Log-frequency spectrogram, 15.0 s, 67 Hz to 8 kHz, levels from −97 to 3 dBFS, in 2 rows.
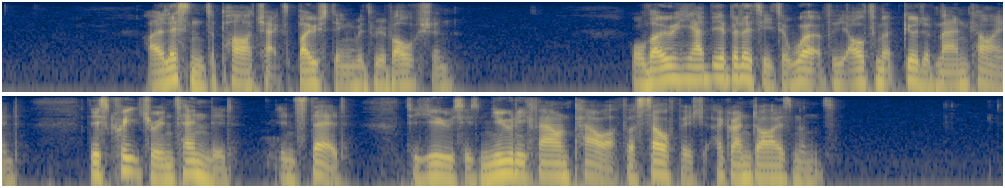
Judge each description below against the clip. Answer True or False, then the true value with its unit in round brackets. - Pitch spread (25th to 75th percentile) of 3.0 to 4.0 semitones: True (3.5 semitones)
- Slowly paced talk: True (130 wpm)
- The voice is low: True (105 Hz)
